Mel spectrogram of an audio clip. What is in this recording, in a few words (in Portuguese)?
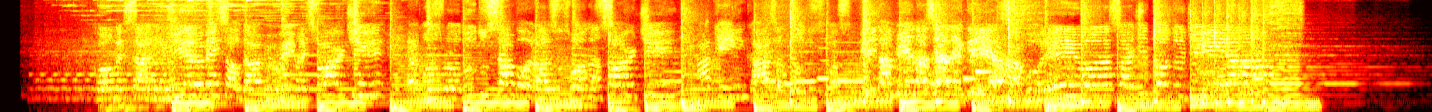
Jingle; Bona Sorte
